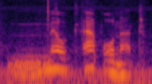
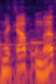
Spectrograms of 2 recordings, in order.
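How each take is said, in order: First: The phrase is said slowly, word by word. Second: The phrase is said quickly, words run together.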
